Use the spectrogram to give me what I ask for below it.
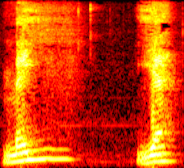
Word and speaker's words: مَنْ يَقُول: If we take the idgham, it will sounds like may ya, may ya. So there is a ya with shadda, and the noon has disappeared.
